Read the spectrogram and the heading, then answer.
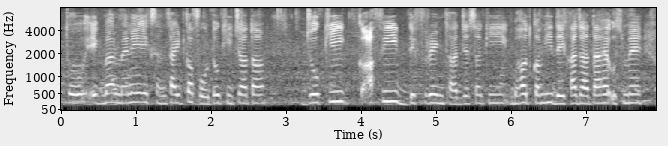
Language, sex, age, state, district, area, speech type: Urdu, female, 18-30, Uttar Pradesh, Shahjahanpur, rural, spontaneous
